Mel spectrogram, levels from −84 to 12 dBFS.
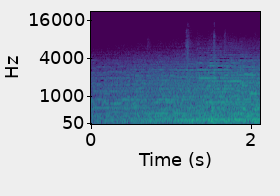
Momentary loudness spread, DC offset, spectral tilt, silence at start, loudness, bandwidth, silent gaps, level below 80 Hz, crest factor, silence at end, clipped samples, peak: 9 LU; under 0.1%; -6.5 dB/octave; 0 s; -32 LUFS; 15 kHz; none; -50 dBFS; 16 dB; 0 s; under 0.1%; -16 dBFS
